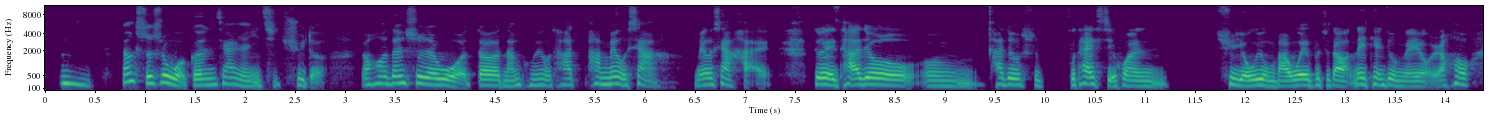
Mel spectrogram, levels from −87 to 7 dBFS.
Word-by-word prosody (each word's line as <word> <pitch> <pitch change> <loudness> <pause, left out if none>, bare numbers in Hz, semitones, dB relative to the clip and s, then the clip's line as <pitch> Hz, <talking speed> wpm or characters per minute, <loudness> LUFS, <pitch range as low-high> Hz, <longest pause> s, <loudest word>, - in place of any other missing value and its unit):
嗯， 220 -6 -2 0.3
当 290 +3 0
时 240 -4 +2
是 265 +3 +4
我 250 - +6
跟 190 +2 -1
家 220 +1 -6
人 170 -6 -5
一 - - -6
起 165 +4 -14
去 195 -1 -7
的， - - -8 0.3
然 200 - -3
后 235 +1 -3
但 245 +2 +1
是 235 -4 +3
我 190 -4 +3
的 185 -3 +2
男 165 +1 -5
朋 190 -1 -10
友， 185 -3 -5
他 200 +3 -6
他 235 - -5
没 215 0 0
有 215 -5 +1
下 - - -7 0.2
没 185 - -4
有 205 - +1
下 - - -2
海， - - -7 0.4
对， 210 -4 +5
他 190 +3 +3
就， 200 -4 +4
嗯， 165 +5 -8
他 215 - -5
就 200 -1 +1
是 175 -3 -12 0.2
不 195 - -2
太 220 +1 +2
喜 - - -3
欢 170 +4 -3 0.5
去 215 -3 -3
游 175 0 +5
泳 175 -4 +4
吧， 160 0 +3
我 175 +3 +6
也 185 - +7
不 190 +3 -4
知 180 -2 -9
道， 155 - +4
那 210 +1 +1
天 200 -2 -4
就 190 -3 -1
没 155 -1 -4
有。 155 - -3
然 - - -3
后， 210 -5 -2
195 Hz, 240 characters per minute, -24 LUFS, 175-215 Hz, 0.5 s, 也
